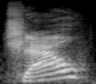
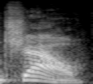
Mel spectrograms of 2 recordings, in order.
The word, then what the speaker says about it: Cao: So they're saying Chow, but spelt C-A-O. So they're saying Chow.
